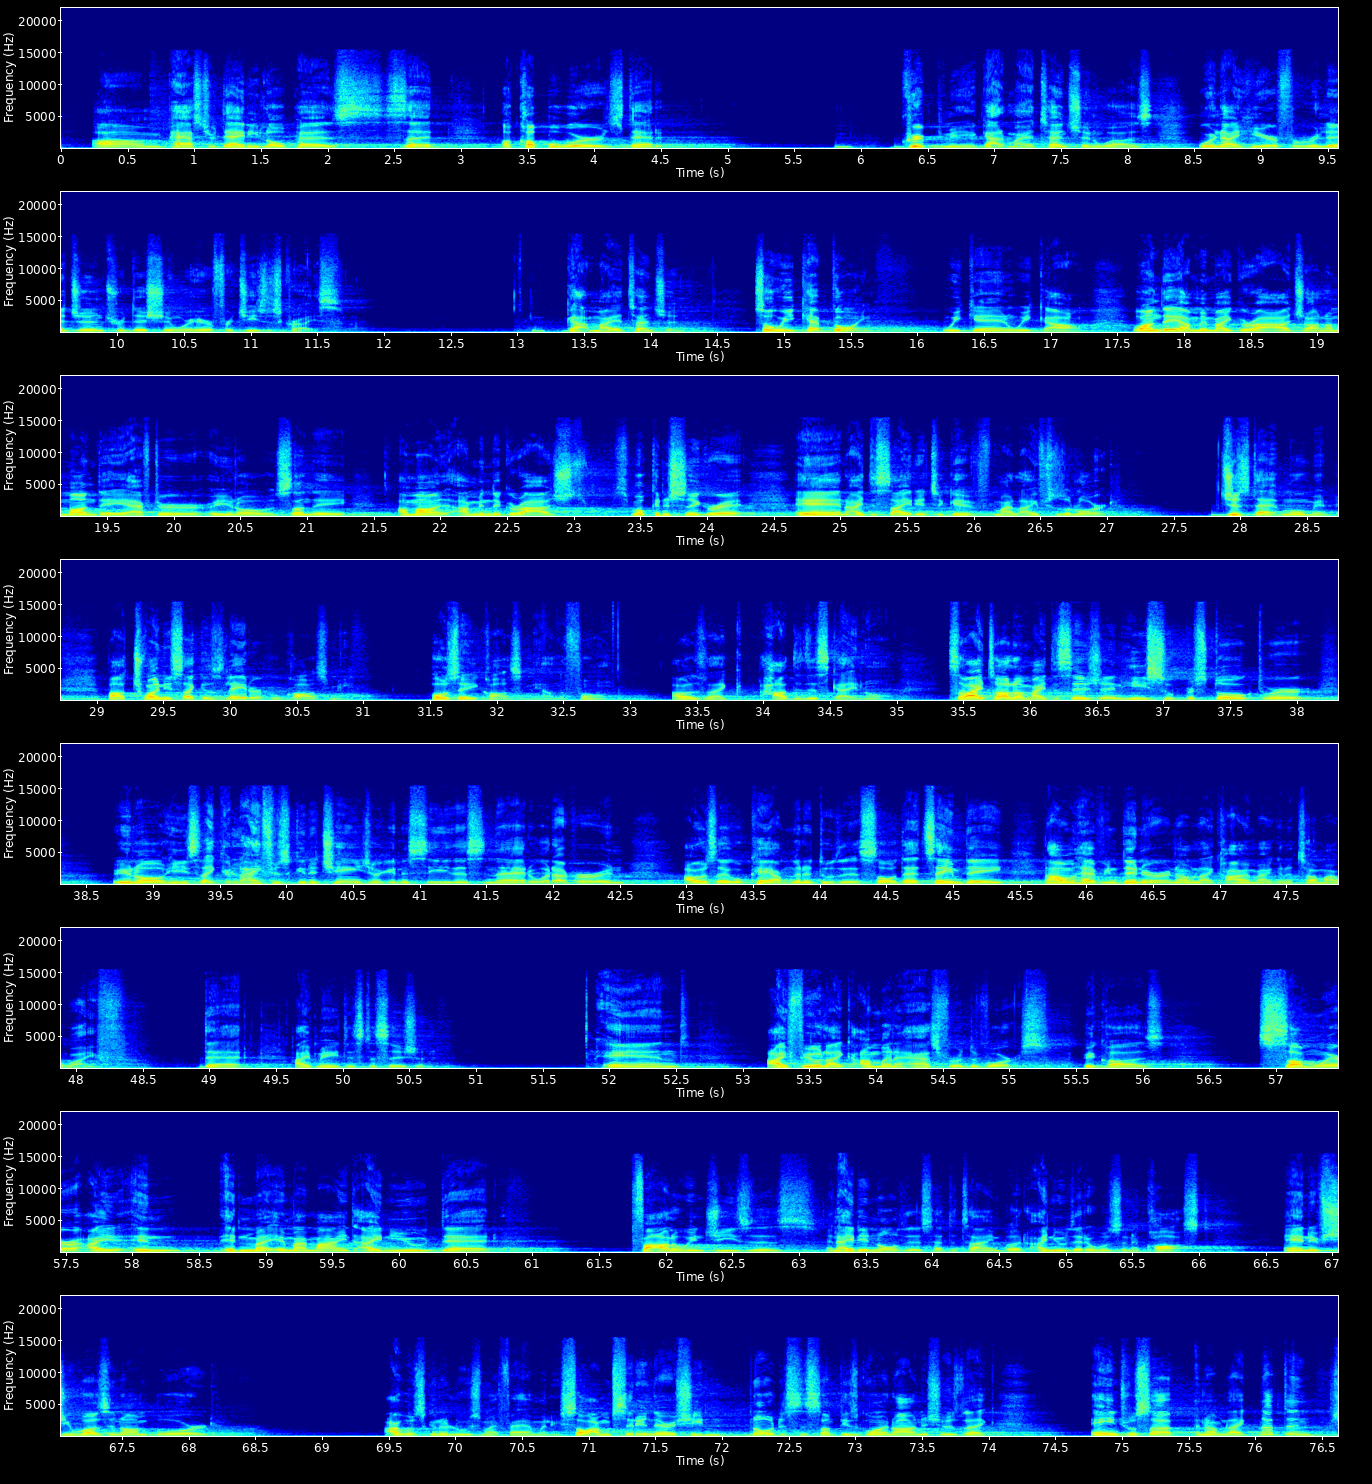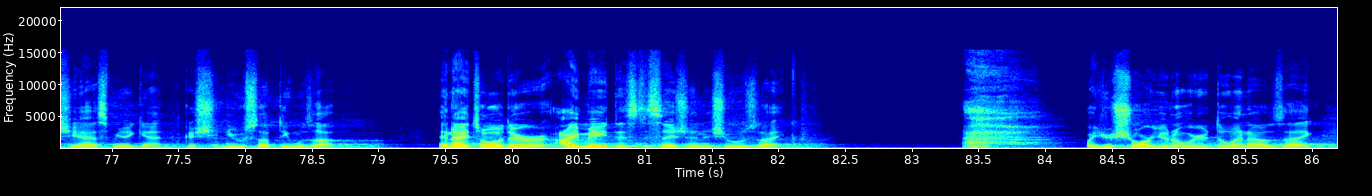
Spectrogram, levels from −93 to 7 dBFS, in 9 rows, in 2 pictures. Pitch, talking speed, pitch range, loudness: 150 Hz, 180 wpm, 130-165 Hz, -31 LUFS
